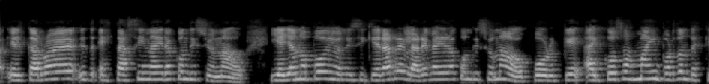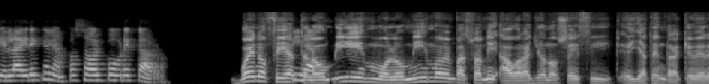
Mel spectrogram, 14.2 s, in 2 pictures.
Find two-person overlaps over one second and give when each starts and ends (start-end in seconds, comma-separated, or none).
none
